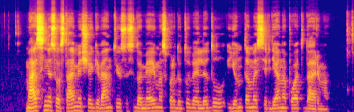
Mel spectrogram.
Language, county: Lithuanian, Vilnius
